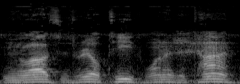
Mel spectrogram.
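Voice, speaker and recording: An actor playing a taunting, bitter younger brother in a stage play, with a sarcastic, theatrical delivery. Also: male voice, lowish voice, fairly even intonation, measured pace, a bit bright, a little hiss or hum. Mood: bitter storytelling. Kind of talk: live stage play acting.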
